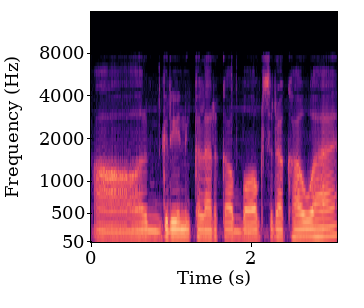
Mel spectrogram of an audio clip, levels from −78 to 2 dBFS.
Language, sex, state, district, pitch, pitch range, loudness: Hindi, male, Haryana, Rohtak, 115 Hz, 110-120 Hz, -16 LUFS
